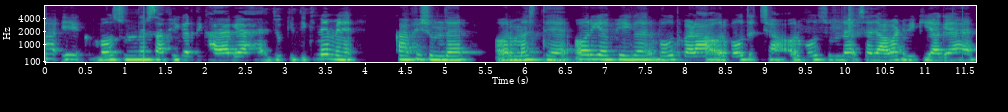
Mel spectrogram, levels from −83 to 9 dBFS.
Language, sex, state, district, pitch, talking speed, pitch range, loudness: Hindi, female, Bihar, Jahanabad, 215 Hz, 165 wpm, 200-225 Hz, -14 LUFS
